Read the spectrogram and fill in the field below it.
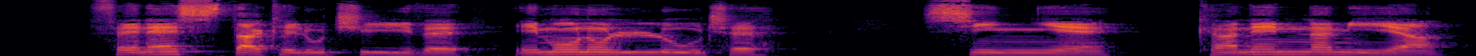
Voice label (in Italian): espressivo; Fenesta che lucive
